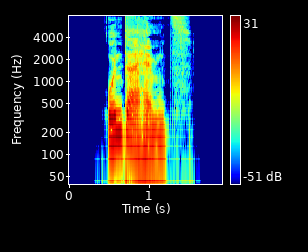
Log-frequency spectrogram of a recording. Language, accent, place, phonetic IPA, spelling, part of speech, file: German, Germany, Berlin, [ˈʊntɐˌhɛmt͡s], Unterhemds, noun, De-Unterhemds.ogg
- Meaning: genitive singular of Unterhemd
